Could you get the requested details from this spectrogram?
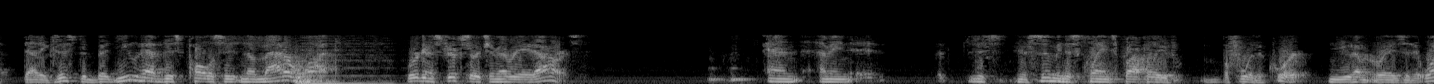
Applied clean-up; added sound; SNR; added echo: none; none; none; none.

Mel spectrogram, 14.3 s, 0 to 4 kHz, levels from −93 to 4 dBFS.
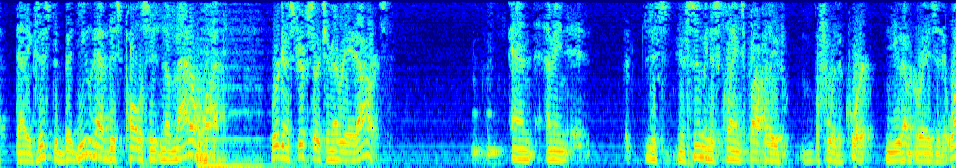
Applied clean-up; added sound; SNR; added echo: none; Walk, footsteps; 19 dB; none.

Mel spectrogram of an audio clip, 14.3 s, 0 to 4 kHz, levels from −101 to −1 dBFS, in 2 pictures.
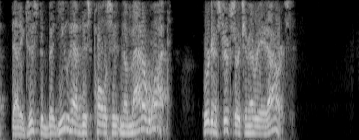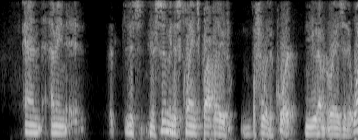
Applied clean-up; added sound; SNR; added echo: neural mask model Resemble Enhance denoiser.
